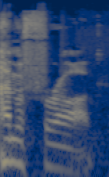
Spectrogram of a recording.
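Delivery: acted crestfallen, dejected and disappointed delivery. Retelling a promo an actor recorded, imitating Johnny Yong Bosch sounding dejected. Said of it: "And he just sounded so dejected".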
